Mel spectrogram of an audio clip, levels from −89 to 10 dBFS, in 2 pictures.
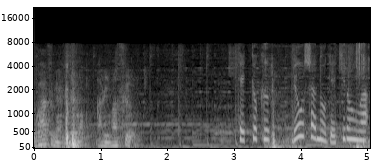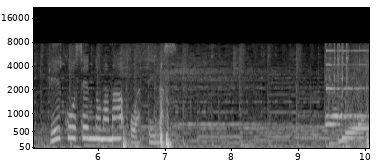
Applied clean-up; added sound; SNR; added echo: none; Drawer open or close; 3 dB; none.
